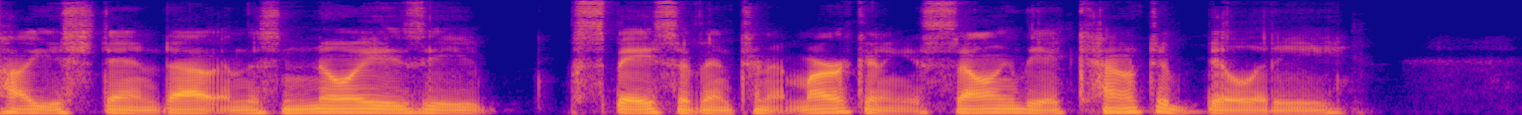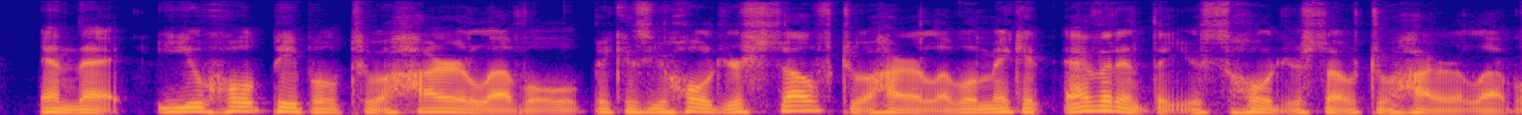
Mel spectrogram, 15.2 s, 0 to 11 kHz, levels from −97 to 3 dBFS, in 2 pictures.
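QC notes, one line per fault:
No faults heard anywhere in this speech recording.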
